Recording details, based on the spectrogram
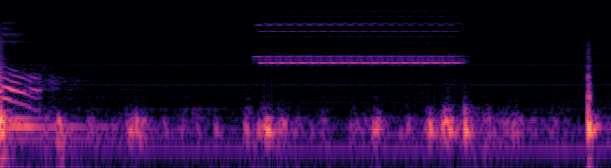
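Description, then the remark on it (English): A telephone rings once in a single sustained two-second burst of bright, buzzy ringing, with a low murmur of indistinct voices underneath and a short click near the end. “Well, I did it again. I forgot to turn the phone off.”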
